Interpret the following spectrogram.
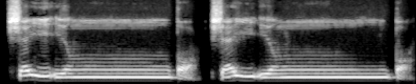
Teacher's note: Dan dia dibarengi dengan tentunya sifat gunnah dari huruf nun tetap ada, dan juga samar-samarnya itu cara menyamarkan tanwinnya adalah dengan meletakkan makhraj huruf qaf ketika pelafalan nun sukun. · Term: ikhfa haqiqi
